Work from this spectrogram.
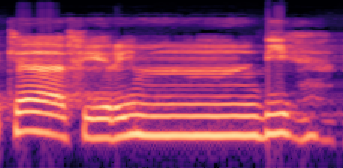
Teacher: يمد بالاشباع اول كافر به لدينا تنوين وبعده البا فالحكم اقلاب نقلب التنوين ميم ساكنه عند الباء مع غنه كامله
